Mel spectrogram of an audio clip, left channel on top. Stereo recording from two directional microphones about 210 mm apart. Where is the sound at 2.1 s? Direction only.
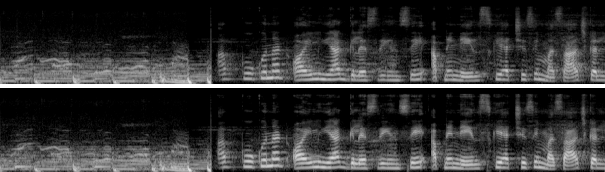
20° right (ahead or behind).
